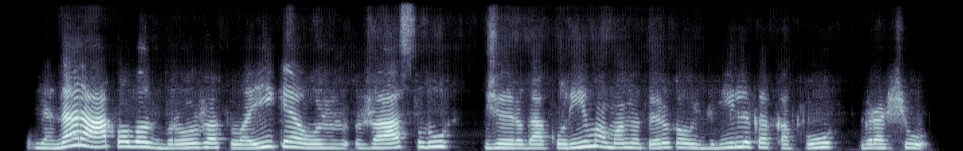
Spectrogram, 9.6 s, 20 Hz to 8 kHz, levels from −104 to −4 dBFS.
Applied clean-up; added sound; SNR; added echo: neural mask model Resemble Enhance denoiser.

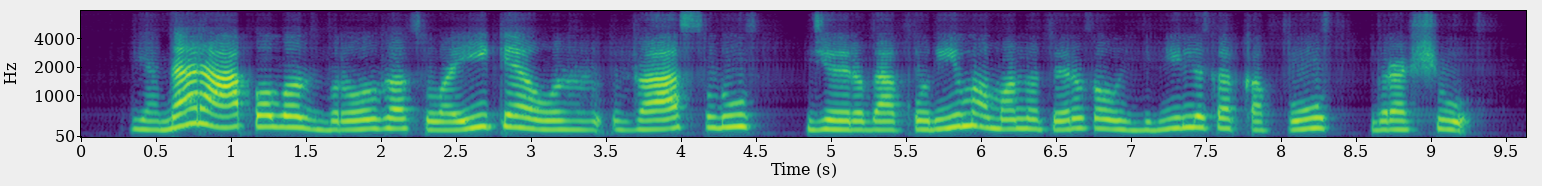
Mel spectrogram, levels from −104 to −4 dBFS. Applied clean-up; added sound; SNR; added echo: neural mask model DeepFilterNet 3.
